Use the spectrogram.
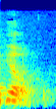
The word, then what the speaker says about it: hill: Yeah, we had to climb the hill. You keep changing. Keep saying heel and hill. It went up like this and we climbed it. Hill. It rhymes with mill. It's not meal.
